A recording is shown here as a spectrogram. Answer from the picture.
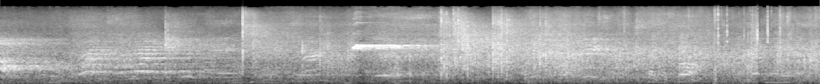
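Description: A referee's whistle blows once, a short steady blast about three and a half seconds in, over the noise of a hockey rink: voices calling out and a few sharp knocks of sticks or puck.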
